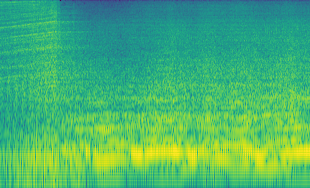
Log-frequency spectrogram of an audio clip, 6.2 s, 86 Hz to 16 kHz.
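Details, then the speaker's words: Engine dyno pull on a 750 CFM four-barrel carburetor after rejetting the secondary jet. The V8 rises from idle into a steady, strong pull with no stumble or popping. Air-fuel ratio is now 12.4 to 12.6:1, running clean. "okay okay 12.4 to 12.6 to1 much more where you wanted to be"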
